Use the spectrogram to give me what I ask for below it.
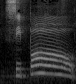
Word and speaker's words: cipó: tônica é a sílaba mais forte onde eu pronuncio com mais força por exemplo Cipó Cipó então o certo é a sílaba mais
